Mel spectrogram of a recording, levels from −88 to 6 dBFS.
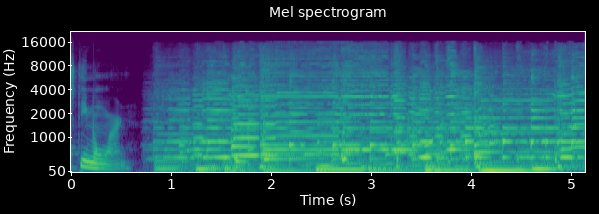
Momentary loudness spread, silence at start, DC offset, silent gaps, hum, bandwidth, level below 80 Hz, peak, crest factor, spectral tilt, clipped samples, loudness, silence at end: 10 LU; 0 s; under 0.1%; none; none; 16.5 kHz; -26 dBFS; -2 dBFS; 14 dB; -5 dB/octave; under 0.1%; -17 LUFS; 0 s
